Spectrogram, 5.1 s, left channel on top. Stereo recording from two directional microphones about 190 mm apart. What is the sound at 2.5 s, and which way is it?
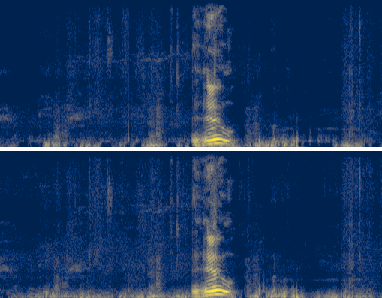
Speech, 15° right (ahead or behind).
